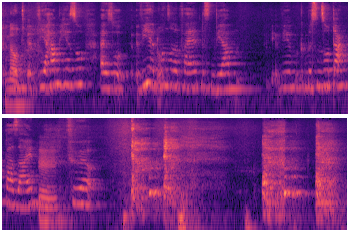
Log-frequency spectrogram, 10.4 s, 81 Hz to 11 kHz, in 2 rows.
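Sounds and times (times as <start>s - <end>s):
speech: 0.0s - 7.9s
harsh coughs: 7.1s - 8.2s, 9.1s - 10.3s.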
